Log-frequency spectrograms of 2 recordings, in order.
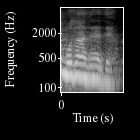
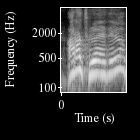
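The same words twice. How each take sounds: First: "못"에 힘을 주고 끝을 내리기; "못"을 찍어 말하고 조용히 내려앉기. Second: "알아들어야"를 높고 크게 올려 묻기; "알아들어야"에 힘을 주고 끝을 올리기. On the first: ("못"을 눌러 말하고 내리는 말투) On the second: ("알아들어야"를 힘주어 묻는 말투) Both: Shown as a demonstration.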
